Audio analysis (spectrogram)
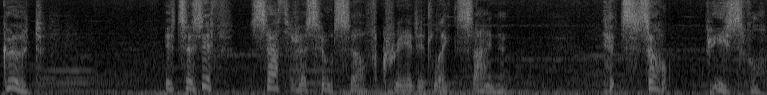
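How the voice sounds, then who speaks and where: Over music, an actor plays a devout, fatherly older abbot in a video game, speaking formal, pious and grave lines in a calm, gentle mood. His voice is on the high side and heavily acted, slow with big pitch swings and long pauses.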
